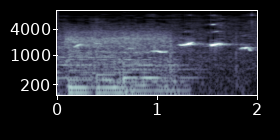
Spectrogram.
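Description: A person whistling a few short, separate notes. Low background music plays under the first notes and stops a little over halfway through.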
